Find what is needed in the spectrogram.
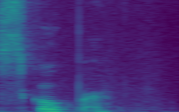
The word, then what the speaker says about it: Schaper: She spells her last name S C H A P E R. I think the pronunciation is Scoper.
